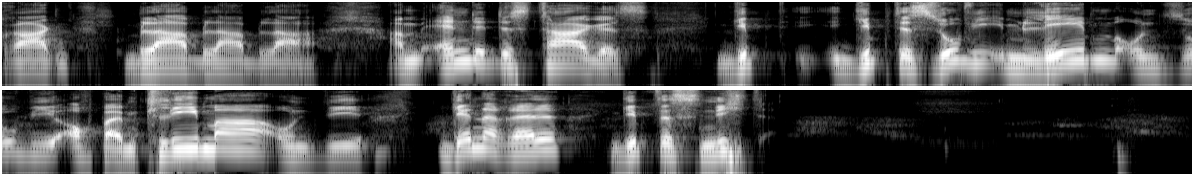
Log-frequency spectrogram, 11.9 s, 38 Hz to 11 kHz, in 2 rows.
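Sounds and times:
speech: 0.0 - 9.8
dogs barking downstairs through walls: 7.8 - 9.0, 9.8 - 11.8.

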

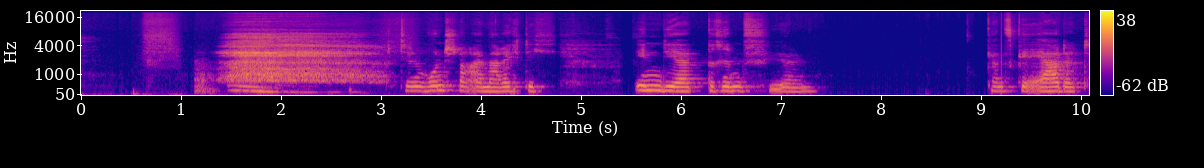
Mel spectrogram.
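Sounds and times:
deep breath in and out: 0.6 - 3.2
speech: 3.2 - 7.4, 9.1 - 10.0.

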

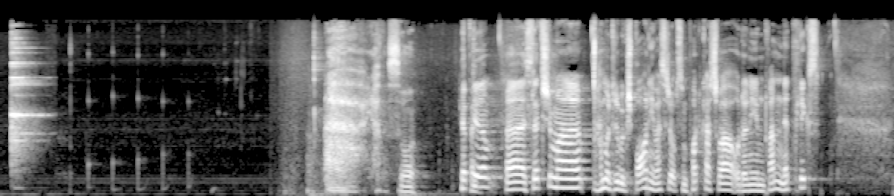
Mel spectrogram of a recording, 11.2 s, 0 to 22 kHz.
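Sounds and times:
glasses clinking in a toast: 0.1 - 0.7
speech: 4.8 - 10.4.

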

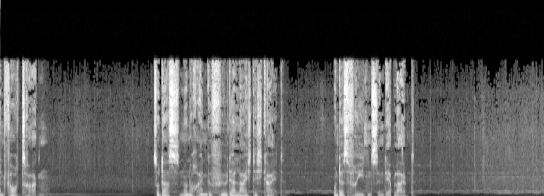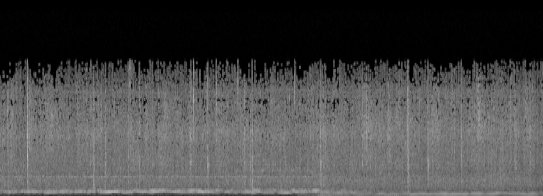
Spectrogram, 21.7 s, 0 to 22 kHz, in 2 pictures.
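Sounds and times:
rain falling on a street: 0.0 - 21.7
speech: 0.1 - 1.0, 3.1 - 5.7, 6.7 - 8.4.

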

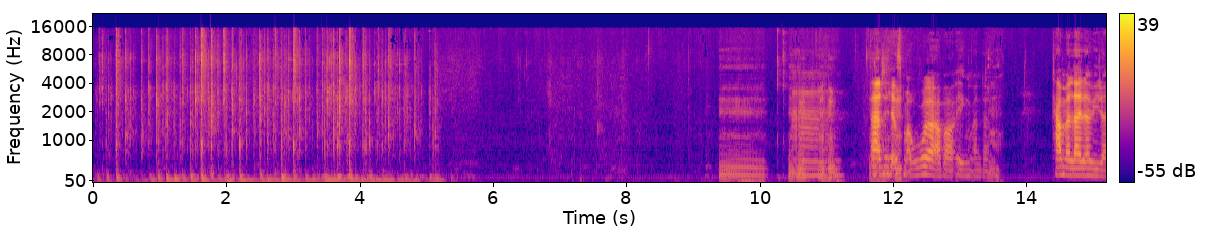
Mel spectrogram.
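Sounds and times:
rapid typing on a computer keyboard as a message is written: 0.0 - 5.2
quiet low noise: 0.1 - 15.1
speech: 11.7 - 13.7, 14.4 - 15.1.

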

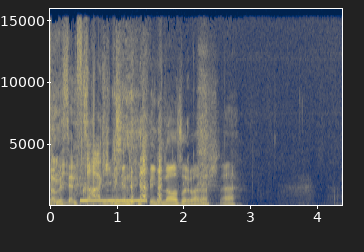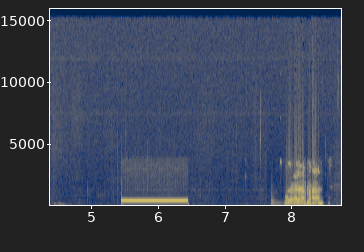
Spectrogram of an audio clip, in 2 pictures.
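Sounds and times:
laughter: 0.0 - 2.5
speech: 0.0 - 2.9, 7.9 - 8.6
ringback tone of an outgoing telephone call: 0.4 - 1.4, 5.5 - 6.5.

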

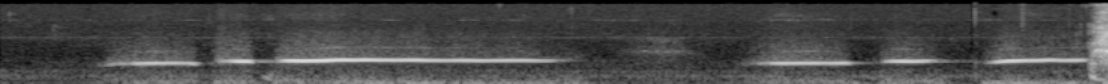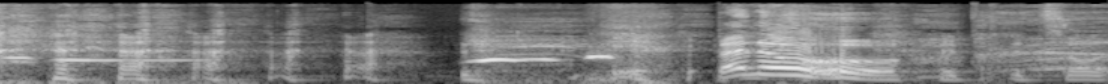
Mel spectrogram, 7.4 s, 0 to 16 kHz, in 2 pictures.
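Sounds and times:
person whistling a slow melodic tune: 0.4 - 4.5, 5.2 - 6.0
laughter: 3.6 - 7.3
speech: 3.9 - 4.5, 6.1 - 7.3.

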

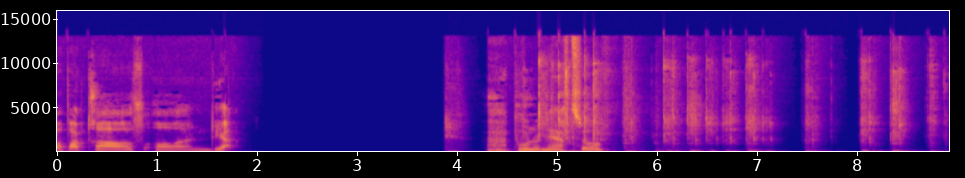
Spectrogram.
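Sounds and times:
speech: 0.0 - 1.9, 4.6 - 5.6
typing a message on a computer keyboard: 4.6 - 8.9.

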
